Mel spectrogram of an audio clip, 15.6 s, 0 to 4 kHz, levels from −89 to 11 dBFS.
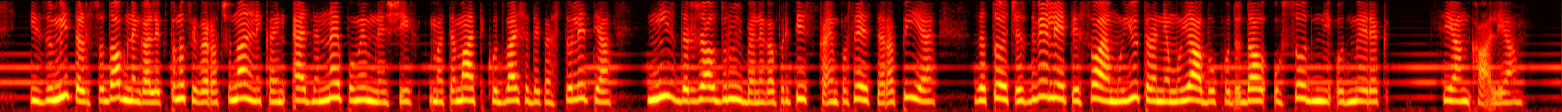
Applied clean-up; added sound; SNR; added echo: neural mask model RNNoise.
